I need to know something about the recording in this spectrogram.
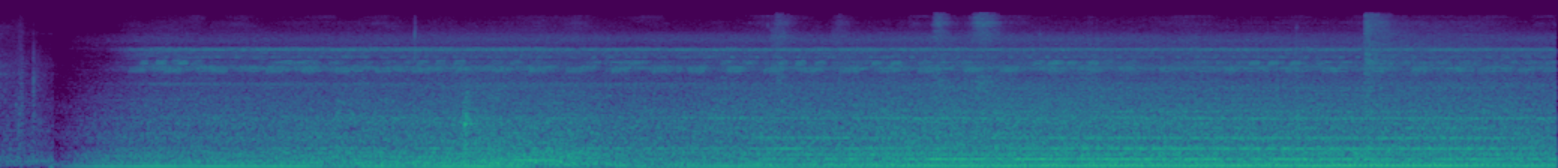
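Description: A bus engine hums steadily as the bus drives slowly closer.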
